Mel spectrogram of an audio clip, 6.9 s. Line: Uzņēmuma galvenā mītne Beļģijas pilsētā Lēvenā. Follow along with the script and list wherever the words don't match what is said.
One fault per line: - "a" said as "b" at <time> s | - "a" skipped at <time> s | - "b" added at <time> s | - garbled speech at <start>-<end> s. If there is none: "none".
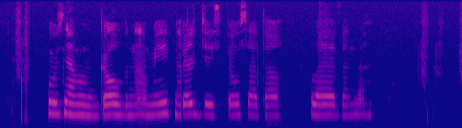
none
